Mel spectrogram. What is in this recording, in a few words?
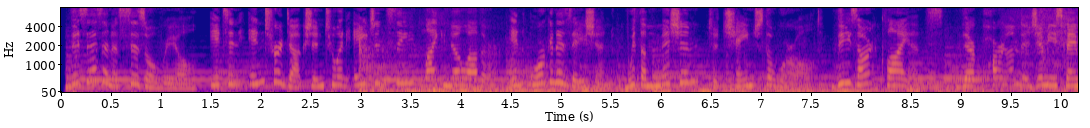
Commercial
